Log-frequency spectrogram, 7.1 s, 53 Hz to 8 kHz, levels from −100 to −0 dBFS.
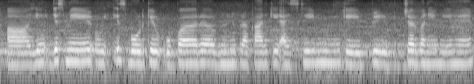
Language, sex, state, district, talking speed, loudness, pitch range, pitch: Hindi, female, Maharashtra, Gondia, 160 wpm, -16 LUFS, 180-190 Hz, 185 Hz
